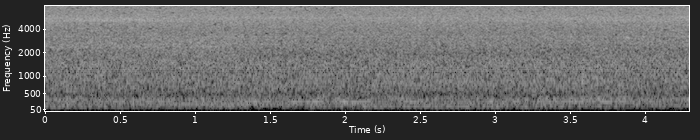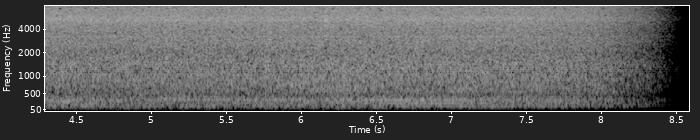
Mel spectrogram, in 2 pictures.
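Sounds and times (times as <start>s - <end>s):
distant traffic: 0.0s - 8.5s.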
